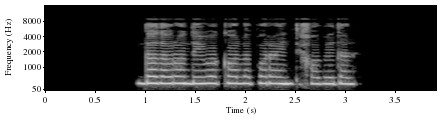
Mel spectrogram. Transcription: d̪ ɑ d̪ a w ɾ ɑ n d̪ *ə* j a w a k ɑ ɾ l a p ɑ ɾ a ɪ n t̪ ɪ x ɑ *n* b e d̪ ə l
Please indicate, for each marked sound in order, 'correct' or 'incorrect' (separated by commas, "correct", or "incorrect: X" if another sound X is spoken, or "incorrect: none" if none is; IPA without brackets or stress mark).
correct, incorrect: none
